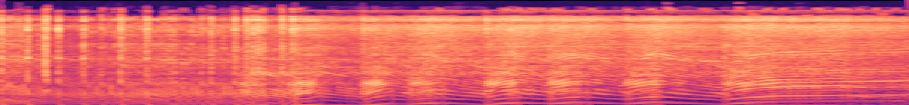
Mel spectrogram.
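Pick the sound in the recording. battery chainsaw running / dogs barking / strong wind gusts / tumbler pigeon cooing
battery chainsaw running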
